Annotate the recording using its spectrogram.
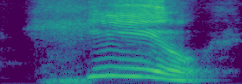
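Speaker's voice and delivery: ordinary talk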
